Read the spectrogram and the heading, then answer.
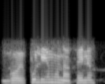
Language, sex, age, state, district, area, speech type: Bodo, female, 30-45, Assam, Udalguri, urban, conversation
